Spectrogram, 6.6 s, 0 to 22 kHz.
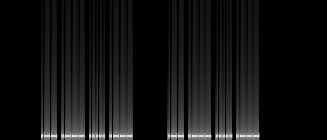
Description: Morse code, heard as a keyed tone, about 34 wpm, 700 Hz. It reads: WJ5J WJ5J
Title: USA Call Signs - 4 Characters - Repeated 2x - 35wpm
